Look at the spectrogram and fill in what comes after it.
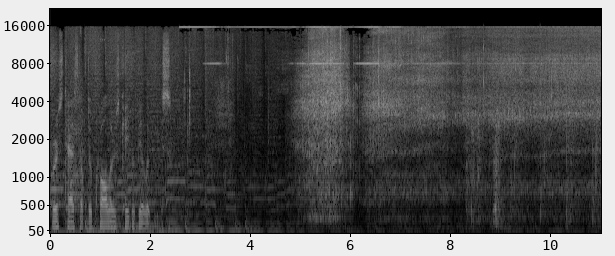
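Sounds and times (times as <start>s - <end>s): electric motor whirring: 2.4s - 11.0s.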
